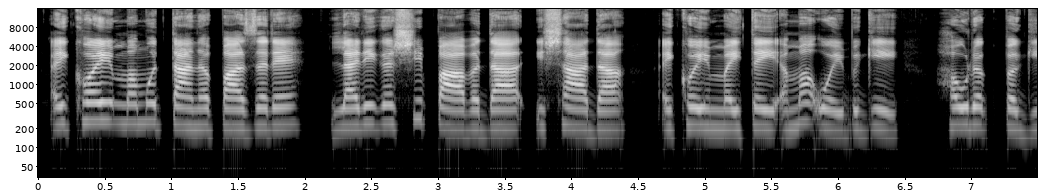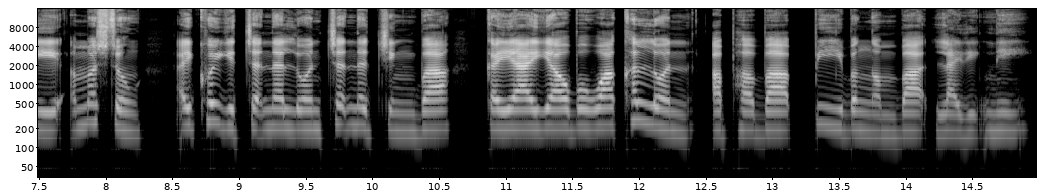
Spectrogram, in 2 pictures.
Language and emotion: Manipuri, neutral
